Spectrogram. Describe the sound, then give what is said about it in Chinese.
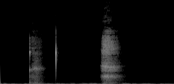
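Heavy breathing from someone holding another person close: two loud, breathy bursts with a short click between them, rough and airy with no speech. “我只是抱过来而已，呼吸就变得这么粗重了，”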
